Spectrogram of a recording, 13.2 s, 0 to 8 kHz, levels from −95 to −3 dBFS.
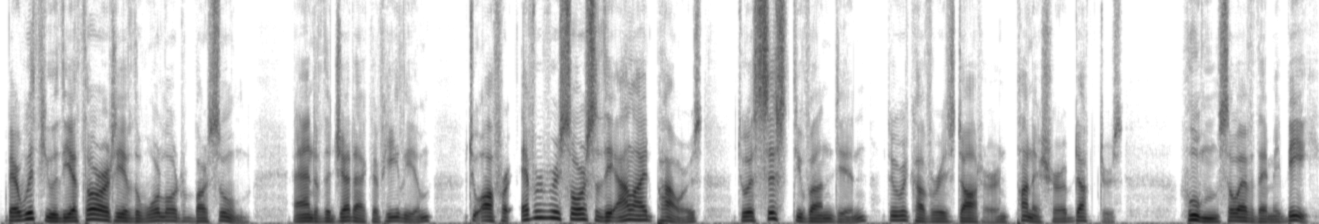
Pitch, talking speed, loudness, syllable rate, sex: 125 Hz, 180 wpm, -19 LUFS, 5.8 syllables/s, male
